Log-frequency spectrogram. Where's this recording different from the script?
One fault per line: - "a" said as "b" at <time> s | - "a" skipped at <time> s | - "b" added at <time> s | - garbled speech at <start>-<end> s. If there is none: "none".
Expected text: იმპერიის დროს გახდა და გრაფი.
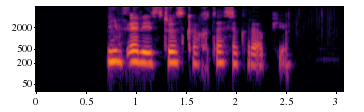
none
